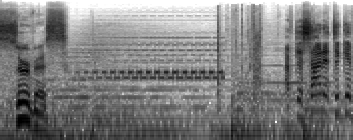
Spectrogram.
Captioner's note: phone ringing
